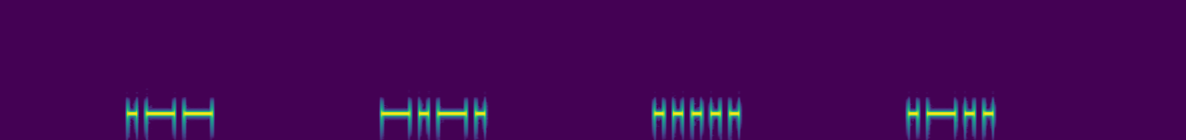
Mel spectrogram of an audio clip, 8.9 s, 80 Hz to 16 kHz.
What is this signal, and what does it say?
Morse code, heard as a keyed tone, about 17 wpm, spaced as for 6 wpm, 700 Hz. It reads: WC5L
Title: USA Call Signs - 4 Characters - 6x Character Spacing - 17wpm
